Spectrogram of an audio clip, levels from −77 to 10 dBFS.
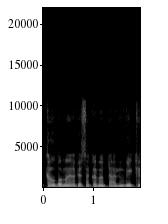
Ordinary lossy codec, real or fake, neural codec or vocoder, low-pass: Opus, 32 kbps; fake; codec, 32 kHz, 1.9 kbps, SNAC; 10.8 kHz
